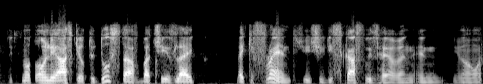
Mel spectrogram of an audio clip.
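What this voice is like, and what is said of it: Non-native English accent. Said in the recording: “I don't think Siri is picking up good enough my accent, but definitely my daughter that was raised here in America able to communicate quite efficiently with Siri”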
